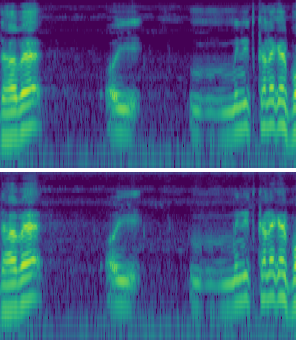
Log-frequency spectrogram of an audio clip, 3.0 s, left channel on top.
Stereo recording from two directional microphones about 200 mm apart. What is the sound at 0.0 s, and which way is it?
Speech, 25° left (ahead or behind).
